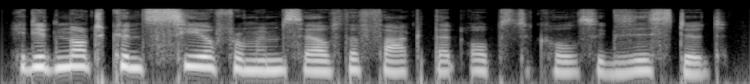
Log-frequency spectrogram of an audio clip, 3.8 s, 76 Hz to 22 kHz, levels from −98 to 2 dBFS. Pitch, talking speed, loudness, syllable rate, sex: 195 Hz, 175 wpm, -19 LUFS, 4.8 syllables/s, female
